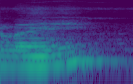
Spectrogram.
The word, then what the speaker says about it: know: अब है नो और नो, यहां भी केस साइलेंट है, इसको हम नो पढ़ेंगे। NO नो मतलब हुआ नहीं।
